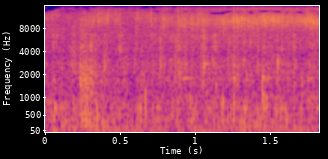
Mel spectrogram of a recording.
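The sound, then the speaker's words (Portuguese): Bacon sizzles steadily in a hot pan as it finishes cooking, a dense crackling hiss with scattered pops, fairly loud, with no voices over it. “Enquanto o bacon termina aqui, aliás, eu vou deixar o bacon terminar.”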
